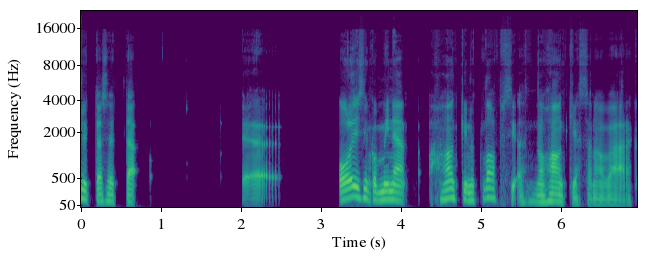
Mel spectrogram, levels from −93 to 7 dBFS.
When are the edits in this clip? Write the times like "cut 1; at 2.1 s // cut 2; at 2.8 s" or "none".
none

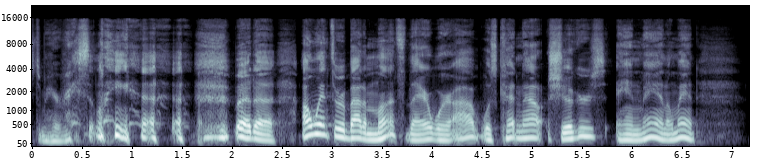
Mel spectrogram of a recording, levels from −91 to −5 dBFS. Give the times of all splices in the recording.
none

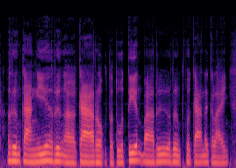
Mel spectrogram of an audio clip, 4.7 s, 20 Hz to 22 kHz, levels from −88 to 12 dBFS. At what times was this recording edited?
none

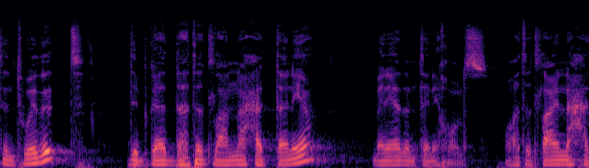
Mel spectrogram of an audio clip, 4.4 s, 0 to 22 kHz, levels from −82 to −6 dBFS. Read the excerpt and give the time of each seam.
cut 1; at 1.0 s

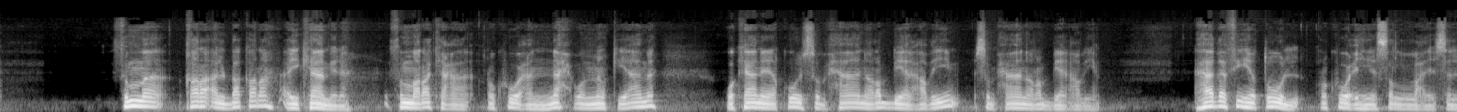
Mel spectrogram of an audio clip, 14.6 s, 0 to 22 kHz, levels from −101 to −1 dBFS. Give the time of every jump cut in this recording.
none

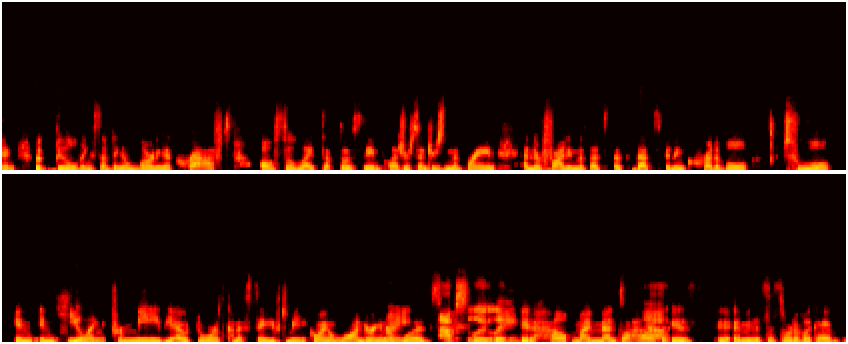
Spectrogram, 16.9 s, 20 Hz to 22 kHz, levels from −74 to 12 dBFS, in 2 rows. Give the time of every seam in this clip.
cut 1; at 9.5 s // cut 2; at 15.1 s

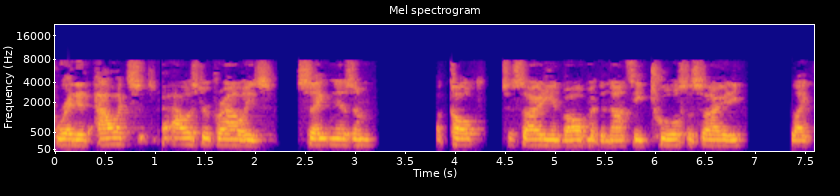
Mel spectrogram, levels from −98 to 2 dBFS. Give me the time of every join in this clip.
cut 1; at 5.4 s

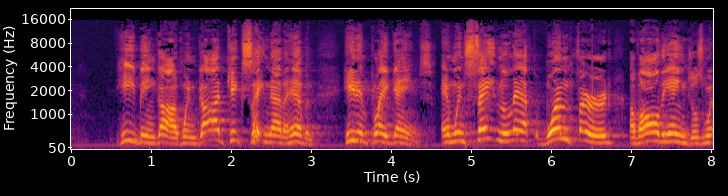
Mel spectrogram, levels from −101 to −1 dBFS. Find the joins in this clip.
cut 1; at 4.6 s

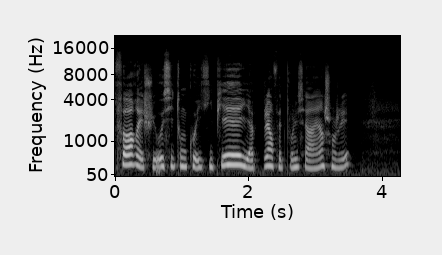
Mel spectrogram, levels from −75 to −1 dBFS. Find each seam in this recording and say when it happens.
cut 1; at 2.2 s

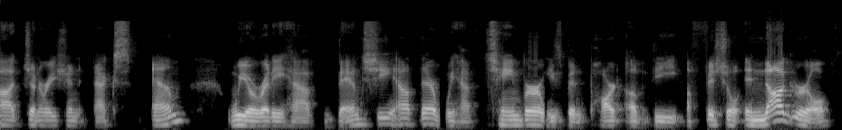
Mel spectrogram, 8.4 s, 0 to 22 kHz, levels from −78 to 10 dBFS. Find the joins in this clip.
cut 1; at 4.4 s // cut 2; at 5.4 s

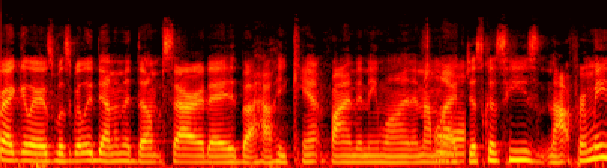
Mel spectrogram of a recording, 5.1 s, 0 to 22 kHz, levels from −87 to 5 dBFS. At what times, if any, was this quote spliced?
cut 1; at 3.9 s

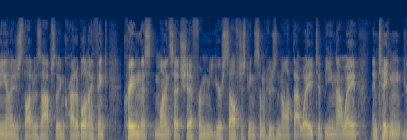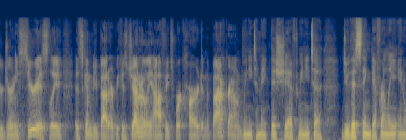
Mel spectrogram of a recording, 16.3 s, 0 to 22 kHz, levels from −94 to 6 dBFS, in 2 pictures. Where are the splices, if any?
cut 1; at 13.0 s

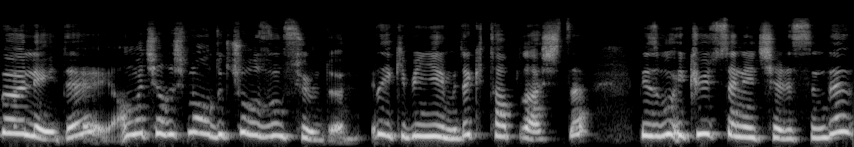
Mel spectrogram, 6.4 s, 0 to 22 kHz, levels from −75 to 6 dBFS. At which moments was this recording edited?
cut 1; at 2.8 s

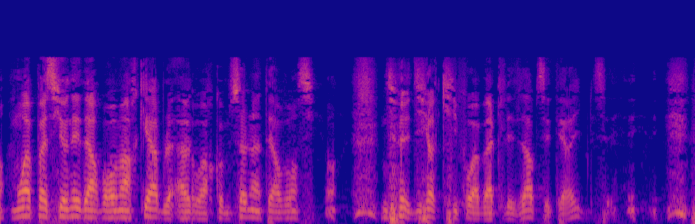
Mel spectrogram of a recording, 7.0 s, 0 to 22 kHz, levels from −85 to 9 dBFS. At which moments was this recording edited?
cut 1; at 1.9 s

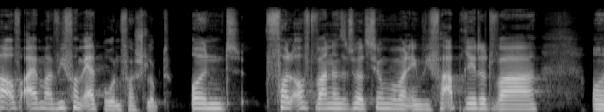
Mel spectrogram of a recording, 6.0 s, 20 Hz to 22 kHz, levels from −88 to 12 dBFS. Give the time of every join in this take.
cut 1; at 1.8 s

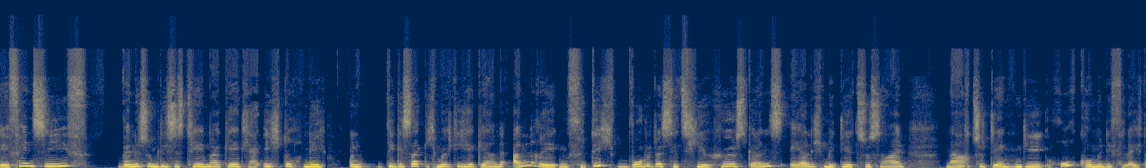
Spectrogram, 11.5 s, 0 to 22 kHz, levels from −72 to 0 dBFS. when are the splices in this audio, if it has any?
cut 1; at 7.5 s // cut 2; at 10.2 s

